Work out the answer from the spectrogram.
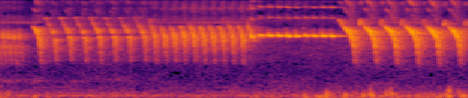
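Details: Local canary in masteran tutor song: a fast rolling trill of repeated downswept notes, a sustained thin high whistle, then another quick rolling series, with a quiet low background murmur.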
